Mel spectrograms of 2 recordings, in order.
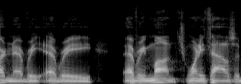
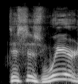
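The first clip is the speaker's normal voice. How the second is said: put-on high, louder "This is weird" as a shocked kid; weirded-out outburst; 10 semitones higher, 4 dB louder than usual. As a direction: blurt it out, creeped out. Creeped out by the photographer.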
